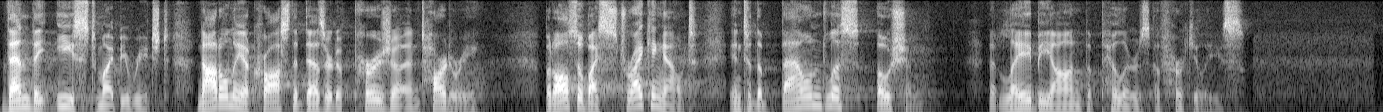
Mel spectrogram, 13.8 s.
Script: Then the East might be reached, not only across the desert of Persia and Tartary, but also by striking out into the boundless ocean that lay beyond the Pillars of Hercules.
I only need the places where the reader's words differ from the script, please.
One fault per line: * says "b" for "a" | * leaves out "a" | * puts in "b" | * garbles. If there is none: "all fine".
all fine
